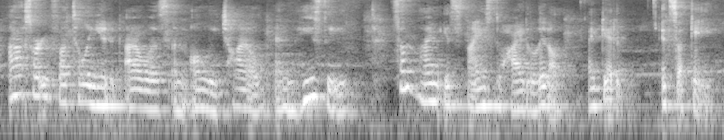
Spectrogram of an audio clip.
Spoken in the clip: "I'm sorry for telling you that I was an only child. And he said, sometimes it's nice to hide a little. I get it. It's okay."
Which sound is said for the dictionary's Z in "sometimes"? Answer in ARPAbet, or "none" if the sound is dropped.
none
